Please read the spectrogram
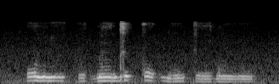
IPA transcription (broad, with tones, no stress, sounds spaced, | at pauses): o˦ ɲ iː˧ kʷ e˨ ɡ͡b ɛ̃˦ d ɨ˦ k o˧ ɡ͡b ũ˨ k e˨ ɗ ũ˨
